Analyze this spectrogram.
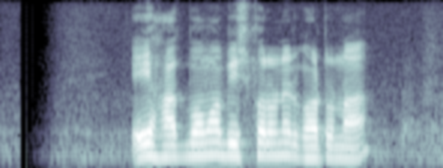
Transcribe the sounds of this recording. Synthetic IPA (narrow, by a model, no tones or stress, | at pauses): ejɦat̪̚bɔmabiʃfʰoɾoneɾɡʱɔʈona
